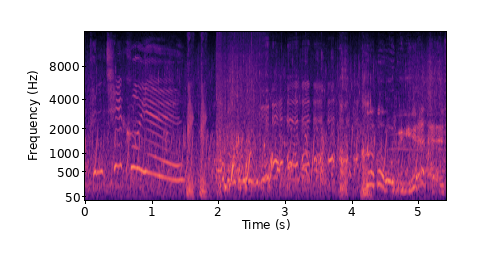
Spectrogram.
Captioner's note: snorting, giggling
